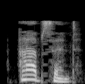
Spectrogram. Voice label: "Absent", English

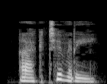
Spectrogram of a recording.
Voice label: "Activity", English

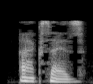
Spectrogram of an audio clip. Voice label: "Access", English

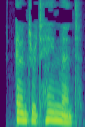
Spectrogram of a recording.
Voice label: "Entertainment", English

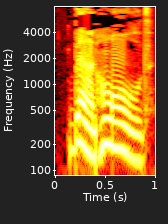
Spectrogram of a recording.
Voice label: "Behold", English

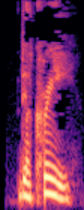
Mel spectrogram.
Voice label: "Decree", English

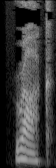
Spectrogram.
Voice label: "Rock", English

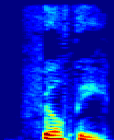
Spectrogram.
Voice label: "Filthy", English

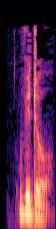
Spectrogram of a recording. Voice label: "Widow", English

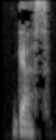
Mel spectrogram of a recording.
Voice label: "Guess", English

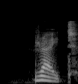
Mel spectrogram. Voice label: "Write", English

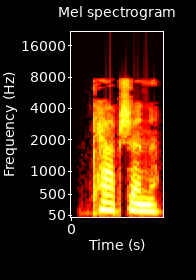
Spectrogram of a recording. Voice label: "Caption", English

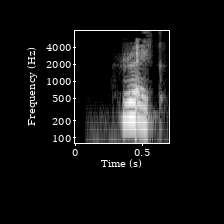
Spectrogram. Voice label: "Wreck", English

